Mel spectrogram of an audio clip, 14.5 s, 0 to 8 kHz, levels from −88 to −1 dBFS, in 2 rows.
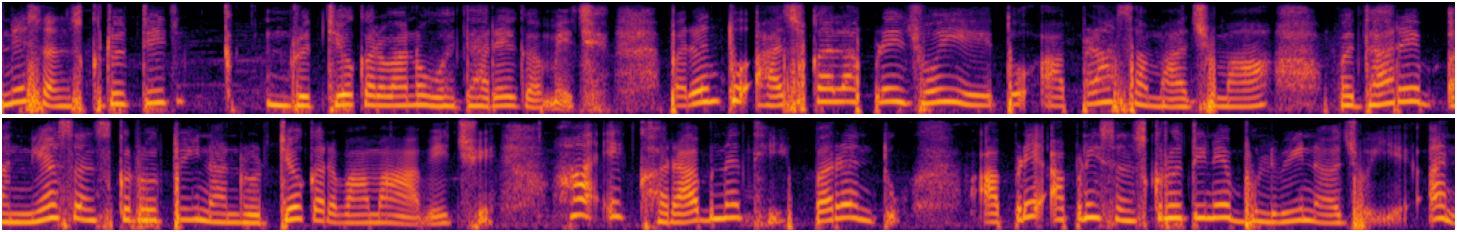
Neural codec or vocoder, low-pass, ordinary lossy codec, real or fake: none; 7.2 kHz; Opus, 24 kbps; real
